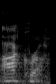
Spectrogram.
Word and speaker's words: Acre: gonna talk about the siege of akra which which might be kind of yeah that's their pronunciation it's just spelled acre uh it was in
